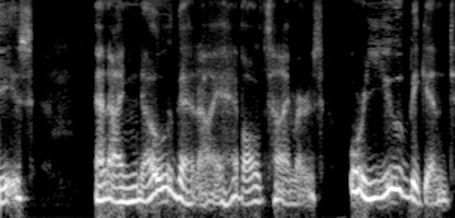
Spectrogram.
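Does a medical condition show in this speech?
Yes: spasmodic dysphonia.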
